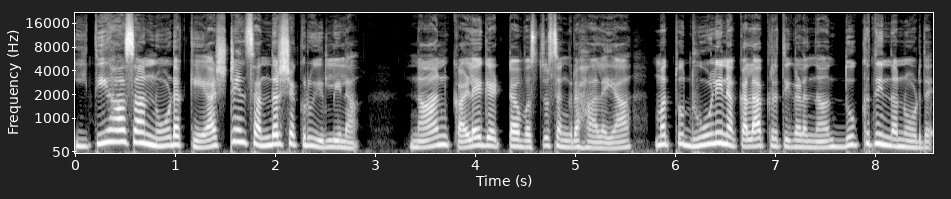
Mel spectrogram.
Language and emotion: Kannada, sad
